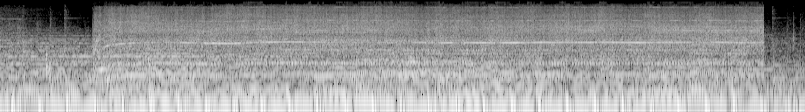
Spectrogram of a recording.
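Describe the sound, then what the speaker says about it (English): A power sander works a van panel before painting, running as one steady, loud, unbroken grind for about ten seconds, then cutting off. "it needs to be sanded"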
